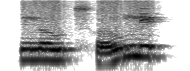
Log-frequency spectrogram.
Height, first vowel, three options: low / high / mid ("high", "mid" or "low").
mid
